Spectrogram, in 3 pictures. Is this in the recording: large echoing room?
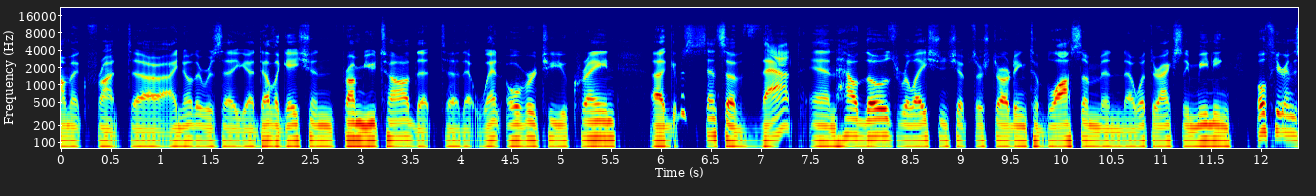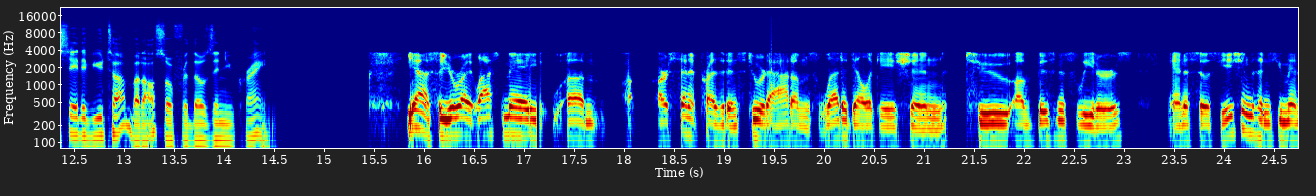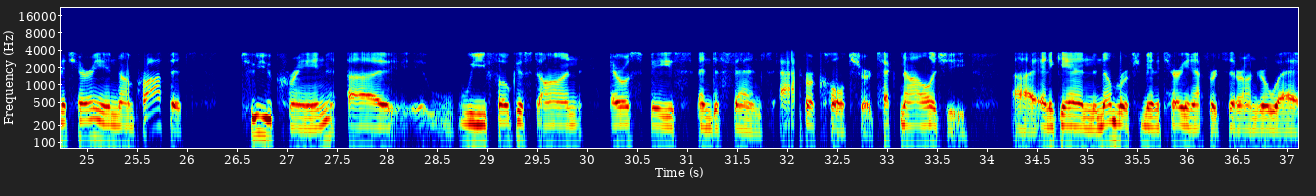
no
